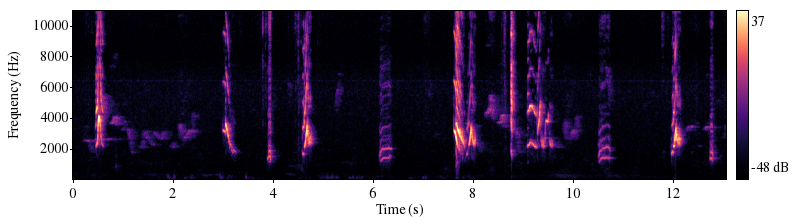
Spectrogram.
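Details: Oriental magpie-robin (kacer) rival-challenging song: irregular sharp downslurred chips and short bursts, a loud scratchy phrase near eight seconds, then chattering notes and further chips.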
